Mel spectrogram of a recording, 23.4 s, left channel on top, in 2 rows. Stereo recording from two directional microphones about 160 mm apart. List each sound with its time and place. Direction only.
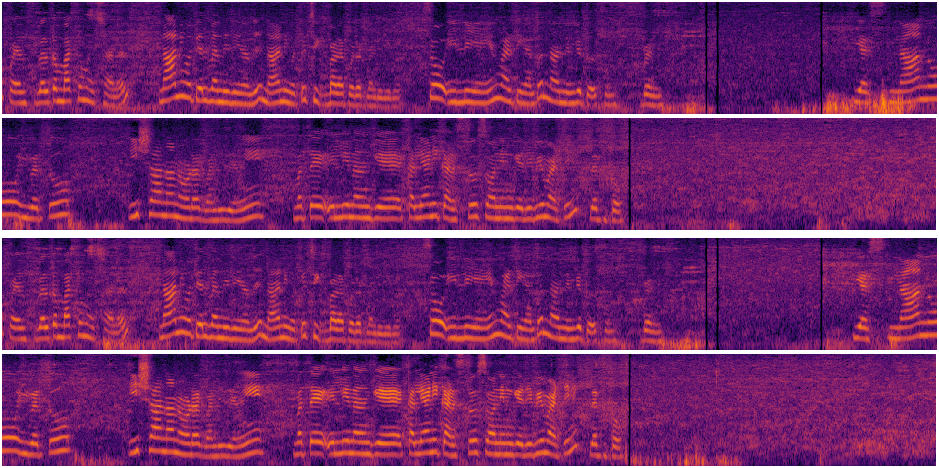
0.1 s a woman's voice: 20° left (ahead or behind)
10.7 s a woman's voice: 15° left (ahead or behind)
